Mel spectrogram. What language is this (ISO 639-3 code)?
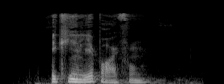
fry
